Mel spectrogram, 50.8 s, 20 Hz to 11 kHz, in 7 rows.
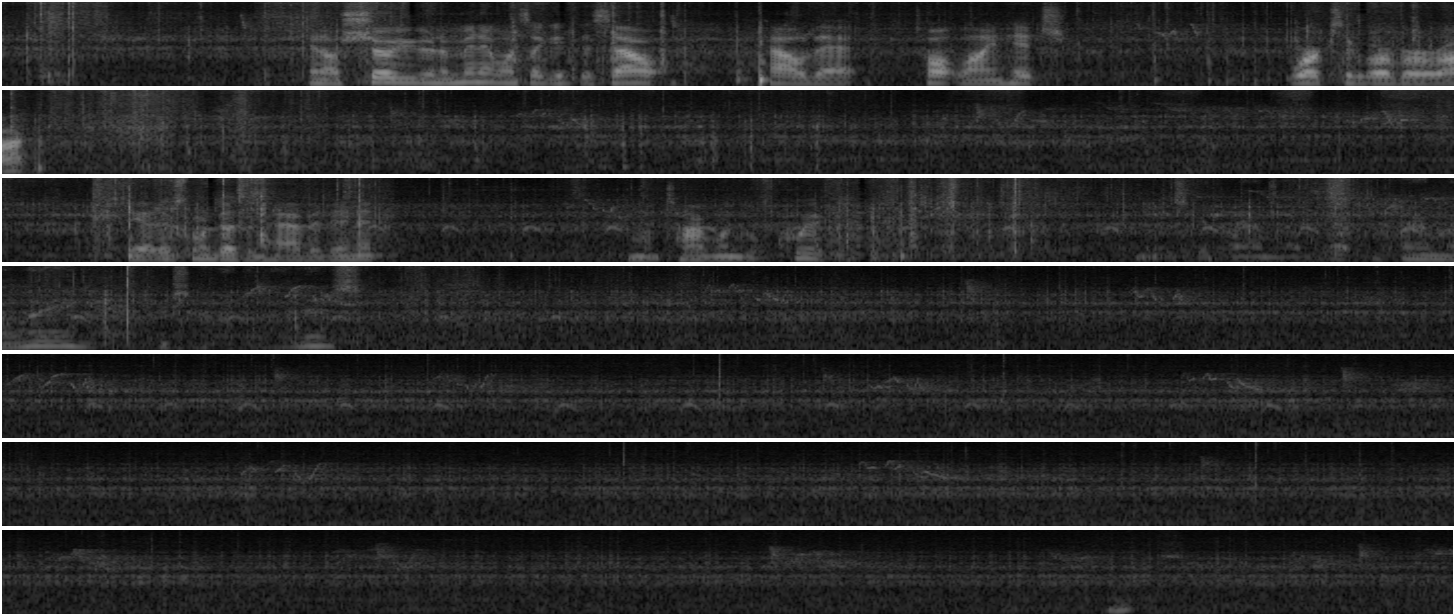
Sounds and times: Outside, rural or natural: 0.0s - 50.8s
Speech: 1.5s - 5.4s, 6.4s - 7.5s, 15.0s - 16.5s, 17.6s - 18.8s, 20.2s - 23.6s.

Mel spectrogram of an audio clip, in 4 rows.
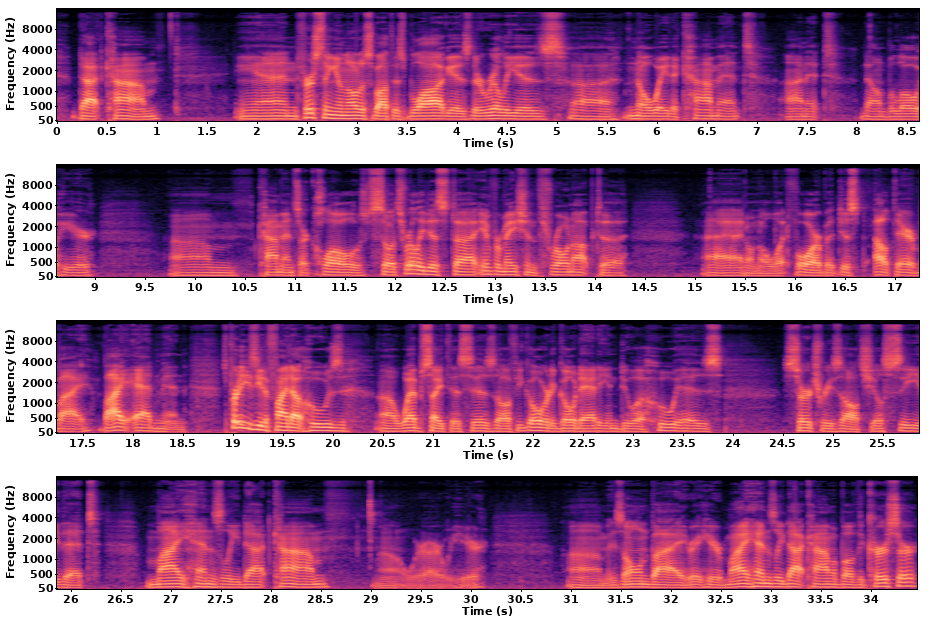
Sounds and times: Speech: 0.0s - 1.2s, 1.8s - 9.0s, 9.8s - 14.4s, 15.1s - 23.9s, 24.5s - 30.2s, 31.0s - 34.4s.

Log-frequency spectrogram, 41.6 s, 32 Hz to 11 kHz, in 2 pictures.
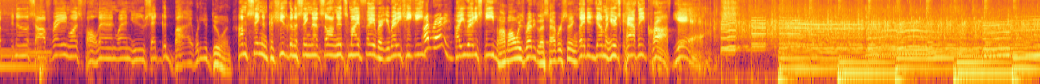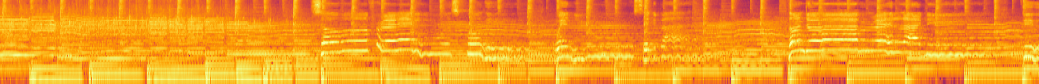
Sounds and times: Music: 0.0s - 2.6s, 14.3s - 41.5s
Female singing: 27.1s - 34.8s, 36.6s - 41.5s.

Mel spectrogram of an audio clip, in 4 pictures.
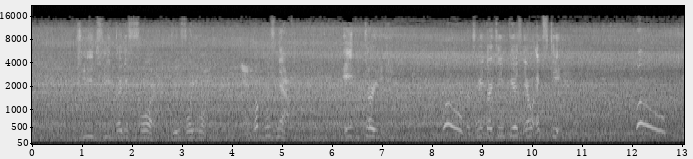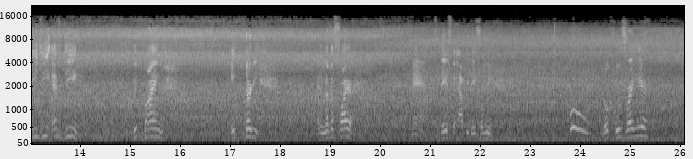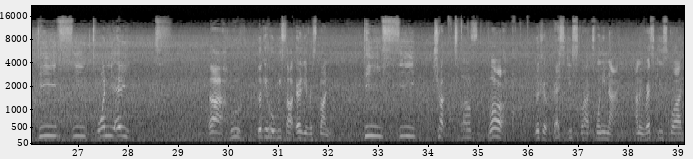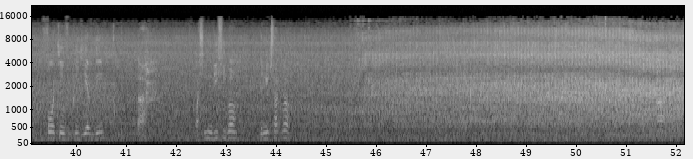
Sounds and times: Speech: 0.9s - 3.6s, 4.2s - 5.2s, 6.2s - 7.3s, 8.2s - 10.8s, 12.1s - 14.0s, 15.1s - 16.0s, 17.0s - 18.0s, 18.7s - 19.6s, 20.6s - 22.4s, 23.8s - 25.4s, 26.2s - 28.9s, 29.6s - 32.1s, 32.7s - 40.6s, 41.2s - 41.6s, 42.4s - 44.3s, 51.6s - 52.1s.

